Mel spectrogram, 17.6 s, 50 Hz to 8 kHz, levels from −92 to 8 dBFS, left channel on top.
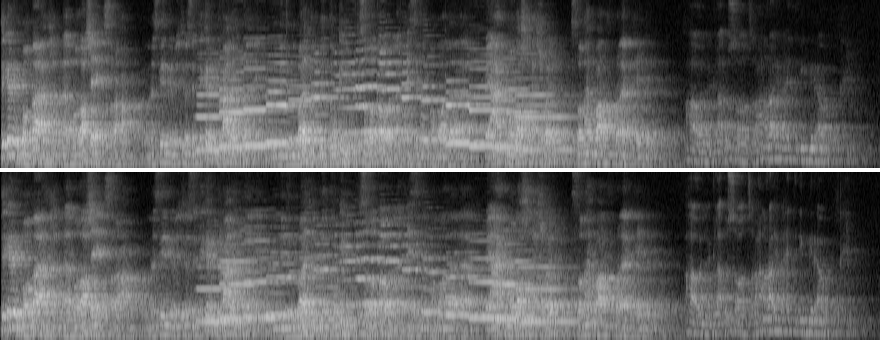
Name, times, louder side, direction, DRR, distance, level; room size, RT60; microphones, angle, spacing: voice 1, 0.0-2.6 2.8-11.1 11.5-13.1, left 2 dB, 80° left, -4 dB, 0.9 m, -25 dB
Wind instrument woodwind instrument, 3.9-11.4, left 2 dB, 40° left, 0.5 m, -25 dB
voice 2, 13.7-17.0, equal, 65° right, 1 dB, 0.9 m, -38 dB
7.2 x 6.0 x 3.3 m, 2.1 s
head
